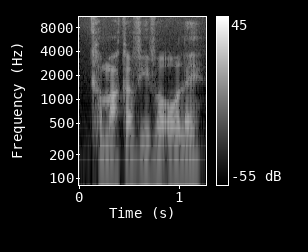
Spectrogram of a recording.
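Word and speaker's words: Kamakawiwoʻole: Kamaka Vivo Ole.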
